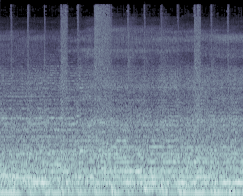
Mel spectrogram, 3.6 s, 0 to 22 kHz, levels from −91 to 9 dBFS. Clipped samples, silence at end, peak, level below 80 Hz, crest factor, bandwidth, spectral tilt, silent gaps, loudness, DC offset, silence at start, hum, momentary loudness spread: under 0.1%; 0 s; 0 dBFS; -16 dBFS; 8 dB; over 20 kHz; -6 dB/octave; none; -10 LUFS; under 0.1%; 0 s; none; 1 LU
